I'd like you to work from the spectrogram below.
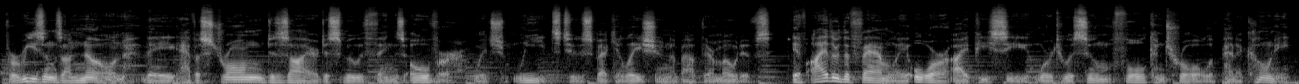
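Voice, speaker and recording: A man voicing a grave, composed strategist in a video game, speaking in a measured, serious and analytical manner. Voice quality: very deep. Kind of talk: scripted game dialogue. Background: faint background music.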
